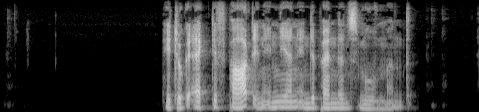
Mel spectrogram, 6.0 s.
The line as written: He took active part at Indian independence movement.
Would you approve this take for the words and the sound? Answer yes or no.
no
